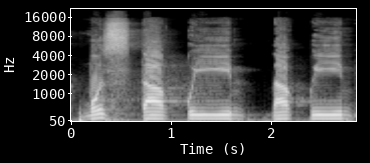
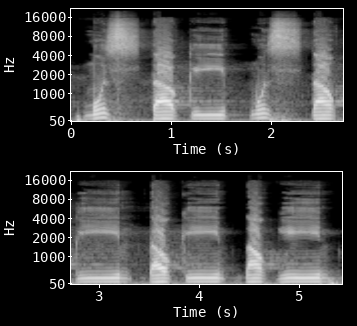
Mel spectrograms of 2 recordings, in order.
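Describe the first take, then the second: First: Mustaqim said as mustakuim, slow, with a u glide after q; the forbidden reading; wrong pronunciation. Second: Mustaqim said slowly with thick q and clean i; correct pronunciation. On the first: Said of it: "itu tidak boleh". (contoh bacaan salah mustakuim) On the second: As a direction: model the correct reading. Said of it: "yang benar". (bacaan yang benar mustaqim) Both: Shown as a demonstration.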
